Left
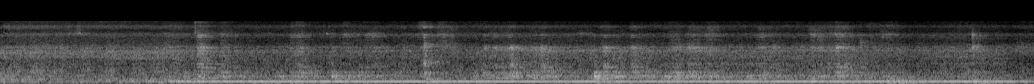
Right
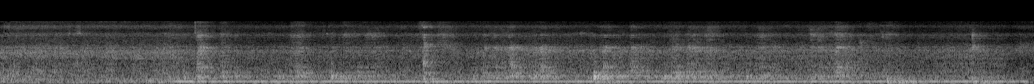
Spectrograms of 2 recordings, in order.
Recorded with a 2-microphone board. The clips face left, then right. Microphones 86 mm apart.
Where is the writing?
50° right (ahead or behind), 3 m.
